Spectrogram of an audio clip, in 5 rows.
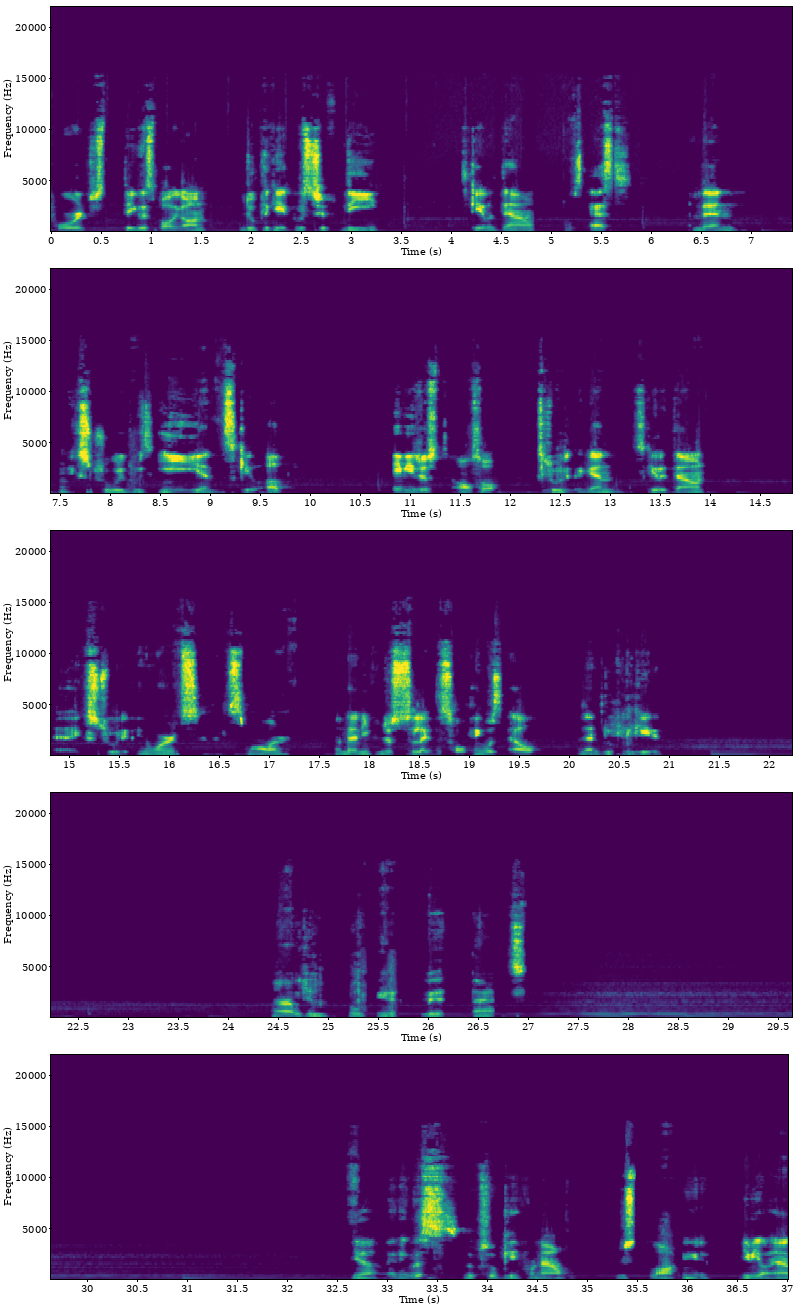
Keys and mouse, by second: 0.3 click, 0.8 middle click, 1.7 shift+d, 3.4 s, 5.8 click, 7.5 e, 8.9 s, 12.3 e, 15.7 s, 18.7 l, 19.2 click, 19.6 shift+d, 22.0 Tab, 22.7-23.7 drag, 24.3 KP_0, 25.5-31.9 typing, 34.6 g.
